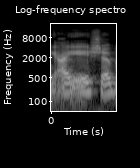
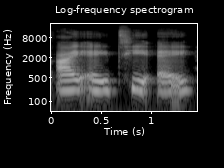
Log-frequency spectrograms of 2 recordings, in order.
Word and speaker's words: IATA: Once you've made $5,000 in sales, you can get an IATA, I believe is how you pronounce it. I was saying IATA before, but it's IATA.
